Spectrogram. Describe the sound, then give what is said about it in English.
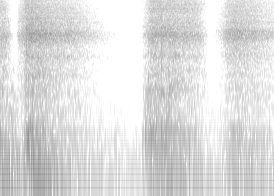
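A voice imitates a toddler's heavy breathing: three loud, airy, noisy breaths in a row, each a rasping rush of air separated by brief pauses, with no words spoken. “And I can hear him breathing.”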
